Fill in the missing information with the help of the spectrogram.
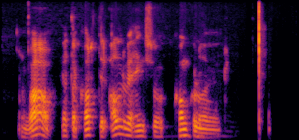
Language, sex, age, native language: Icelandic, male, 50-59, Icelandic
